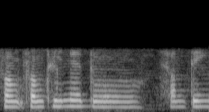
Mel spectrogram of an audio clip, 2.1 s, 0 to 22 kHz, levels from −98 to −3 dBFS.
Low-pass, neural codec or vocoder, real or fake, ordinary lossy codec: 3.6 kHz; codec, 44.1 kHz, 7.8 kbps, DAC; fake; Opus, 24 kbps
